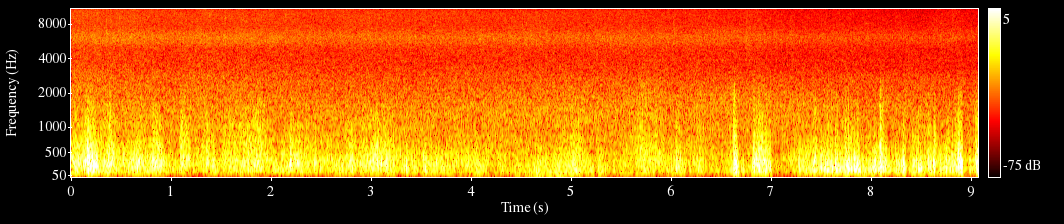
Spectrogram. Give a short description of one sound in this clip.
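Wind gusts and rustles through the trees outdoors.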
